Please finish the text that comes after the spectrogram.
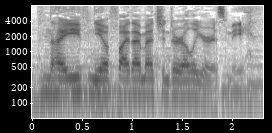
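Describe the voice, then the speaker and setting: A man's voice: on the high side, moderate pace, over loud music, natural voice. An actor playing a nervous, rambling young man filling in as a radio host in an audio drama. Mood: earnest, rambling. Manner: rambling, self-deprecating, lively.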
